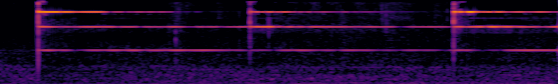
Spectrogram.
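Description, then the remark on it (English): Three bright bell strikes ring out alone, spaced about a second and a half apart, each leaving a clear sustained tone that carries into the next over a low background hum; the bells are rung during a ceremony as the cue to prostrate. “Then you will hear three bells.”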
